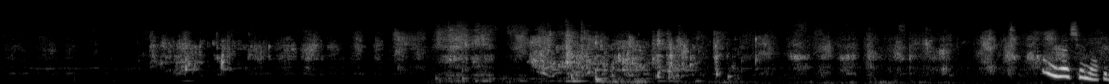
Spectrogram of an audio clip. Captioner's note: scrubbing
